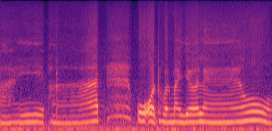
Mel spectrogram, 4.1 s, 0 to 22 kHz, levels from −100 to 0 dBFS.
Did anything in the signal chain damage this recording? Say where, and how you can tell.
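Yes, at the codec stage: 1-bit DFPWM compression fuzzes and crackles the speech from start to finish, with the treble buried under hiss. Each sample's single bit only nudges an adaptive level up or down, so heavy broadband quantisation noise fits a roughly 48 kbps one-bit stream. That constant fizz, rather than swirly, watery artefacts, distinguishes it from a starved perceptual codec.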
